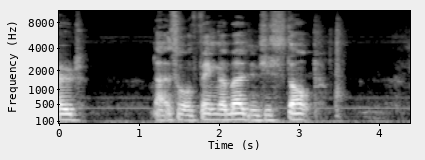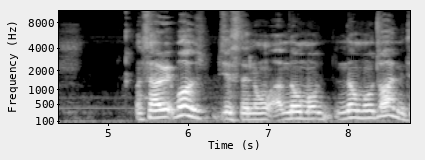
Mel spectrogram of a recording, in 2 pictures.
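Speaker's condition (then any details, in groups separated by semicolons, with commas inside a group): Cerebral palsy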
